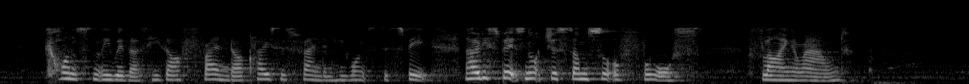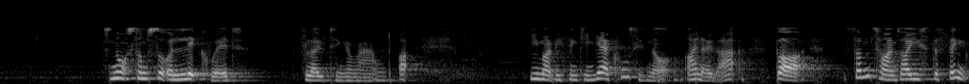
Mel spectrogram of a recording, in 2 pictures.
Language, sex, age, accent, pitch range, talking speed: English, female, 40-59, British, 215-290 Hz, 160 wpm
